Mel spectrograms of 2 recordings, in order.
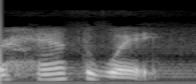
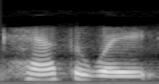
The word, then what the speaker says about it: Hathaway: Hello, my name is Barbara Hathaway. Some think Hathaway is a funny-sounding name and sometimes pronounce it Hackaway or Hadaway, even Halfway.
